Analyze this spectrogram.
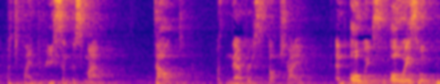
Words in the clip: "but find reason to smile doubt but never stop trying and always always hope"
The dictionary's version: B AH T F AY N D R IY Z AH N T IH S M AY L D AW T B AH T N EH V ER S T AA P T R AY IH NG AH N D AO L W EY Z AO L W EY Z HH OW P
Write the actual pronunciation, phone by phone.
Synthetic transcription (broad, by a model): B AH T F AY N D R IY S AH N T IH S M AY L D AW T B AH T N EH V ER S T AA P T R AY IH NG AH N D AO L W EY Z AO L W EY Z HH OW P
